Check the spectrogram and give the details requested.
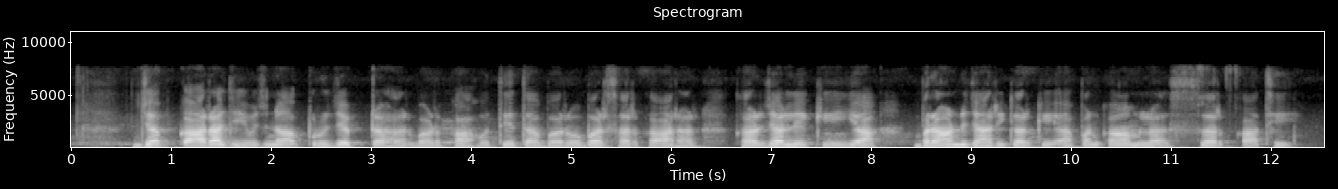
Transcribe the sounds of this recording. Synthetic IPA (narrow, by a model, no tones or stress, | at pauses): d͡ʒəbkaːɾad͡ʒjoːd͡ʒnapɾoːd͡ʒek̚ʈɦəɾbəɽ̤kaɦoːt̪et̪əbəɾoːbəɾsəɾkaːɾɦəɾkəɾd͡ʒaleːkejabɾãːɳɖd͡ʒaːɾikəɾkeʔɐpənkaːmlə̰səɾka̰ːt̪ʰeː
